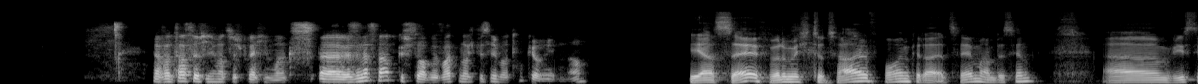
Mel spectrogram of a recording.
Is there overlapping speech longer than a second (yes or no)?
no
